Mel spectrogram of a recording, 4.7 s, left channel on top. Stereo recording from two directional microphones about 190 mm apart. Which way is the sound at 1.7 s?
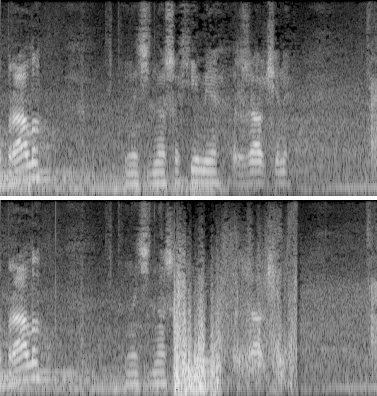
20° left (ahead or behind).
